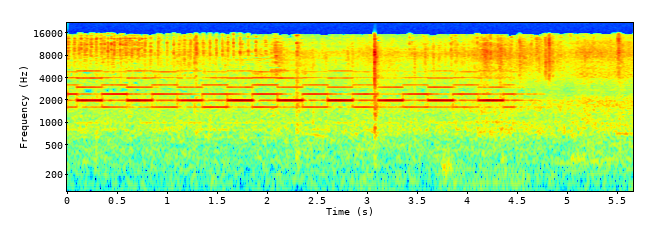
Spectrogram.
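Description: Electronic two-tone warning alarm at a lift-bridge road crossing, a high and a lower tone alternating about twice a second as the barrier arms rise. It stops about four seconds in.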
